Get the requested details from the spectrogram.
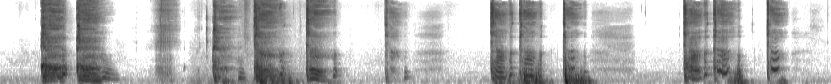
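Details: Repeated harsh, hoarse coughs in short clusters from a girl, a barking cough.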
